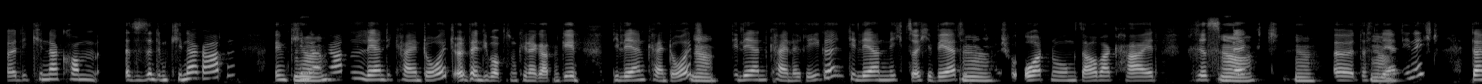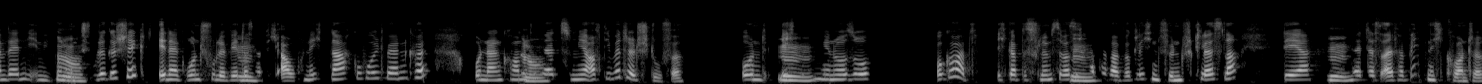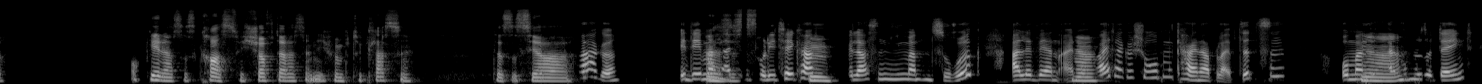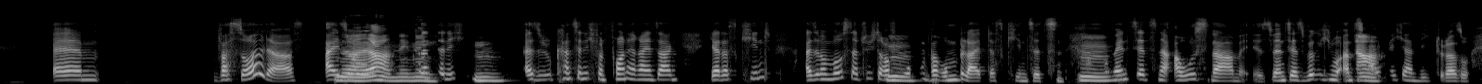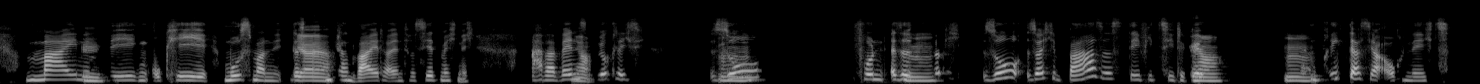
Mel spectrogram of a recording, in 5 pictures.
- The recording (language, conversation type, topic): German, unstructured, Wie stellst du dir deinen Traumjob vor?
- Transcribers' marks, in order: distorted speech; other background noise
